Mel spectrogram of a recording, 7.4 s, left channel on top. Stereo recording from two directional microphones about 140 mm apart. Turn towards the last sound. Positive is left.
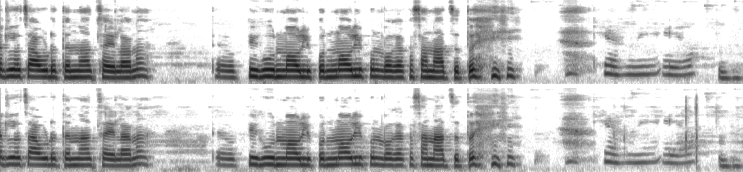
turn(degrees=10)  # may be behind; listen again after turning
